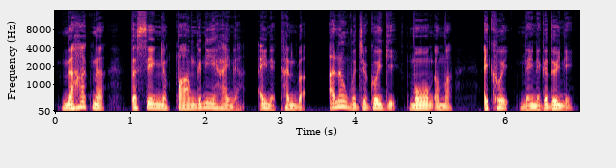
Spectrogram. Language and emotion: Manipuri, happy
